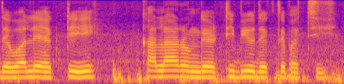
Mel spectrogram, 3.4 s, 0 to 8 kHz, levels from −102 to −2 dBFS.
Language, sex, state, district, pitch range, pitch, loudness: Bengali, female, Assam, Hailakandi, 150-170 Hz, 160 Hz, -14 LUFS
